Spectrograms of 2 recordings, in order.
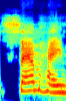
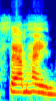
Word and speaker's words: Samhain: It looks like Sam Hain, but it's Samhain. That's the way you say it, Samhain.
